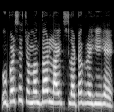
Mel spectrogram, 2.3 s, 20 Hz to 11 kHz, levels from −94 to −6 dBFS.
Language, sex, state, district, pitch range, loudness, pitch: Hindi, female, Arunachal Pradesh, Lower Dibang Valley, 275-315 Hz, -15 LUFS, 290 Hz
